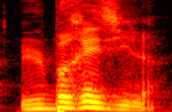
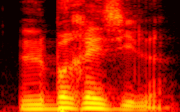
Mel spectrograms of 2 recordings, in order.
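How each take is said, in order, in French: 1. La voyelle de 'le' est élidée, on entend seulement le L. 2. La voyelle de 'le' est élidée, on entend seulement le L.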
